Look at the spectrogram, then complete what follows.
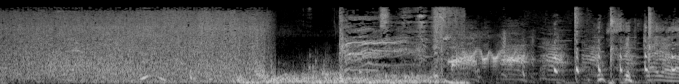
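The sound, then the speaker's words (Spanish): A reporter broadcasting from a beach in Palomares falls into the sea with a single heavy splash over steady rushing water and wind, followed by loud, excited voices shouting. “Se cae al agua.”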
